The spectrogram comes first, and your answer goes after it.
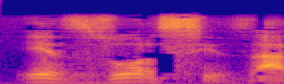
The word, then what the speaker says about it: exorcizar: E exorcizar é difícil falar, não é? Exorcizar. X. X logo no começo. EX. Exor. É X. O nome da letra é exorcizar. Esse X tem o mesmo som do X de exame, por exemplo. Tem o mesmo som do X de êxodo, por exemplo.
